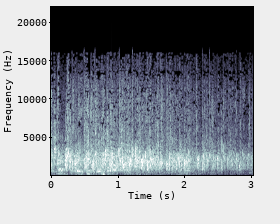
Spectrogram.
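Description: A crowd applauds the Lord steadily, dense clapping at a loud, even level before easing slightly toward the end.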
